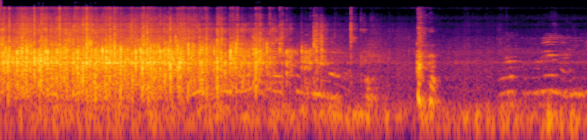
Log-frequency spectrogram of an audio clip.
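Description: Students and staff clapping at a school sports event, a dense burst of applause for about three seconds that thins into scattered claps, coughs and murmuring voices.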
